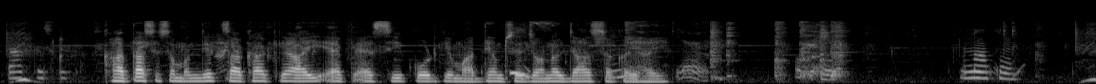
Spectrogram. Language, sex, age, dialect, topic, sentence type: Magahi, male, 31-35, Southern, banking, statement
